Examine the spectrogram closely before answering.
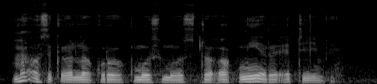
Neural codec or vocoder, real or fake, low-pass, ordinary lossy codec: vocoder, 44.1 kHz, 128 mel bands every 512 samples, BigVGAN v2; fake; none; none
